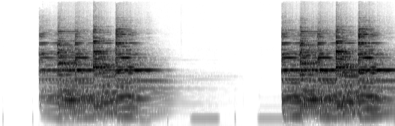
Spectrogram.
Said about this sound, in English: No, that is the most annoying ringtone in the history of ringtones. And it just goes off.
